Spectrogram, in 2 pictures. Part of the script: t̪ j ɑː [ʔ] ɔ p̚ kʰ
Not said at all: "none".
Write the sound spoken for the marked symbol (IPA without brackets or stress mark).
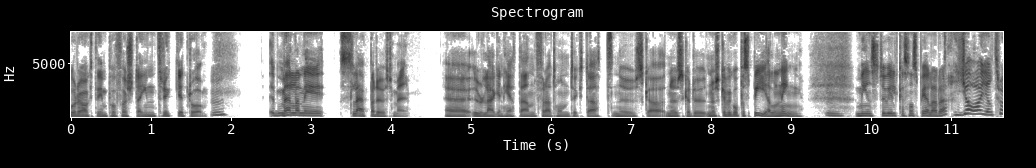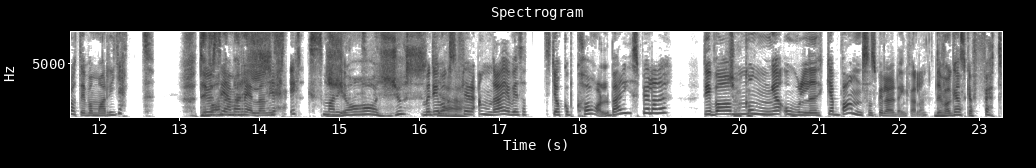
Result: k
